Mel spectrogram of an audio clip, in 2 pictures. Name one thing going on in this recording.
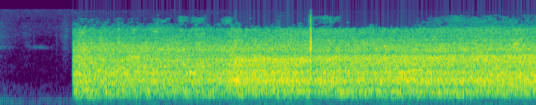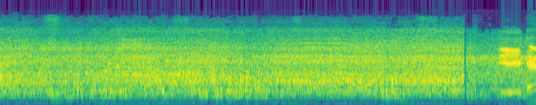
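Strong wind blows across a microphone outdoors.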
